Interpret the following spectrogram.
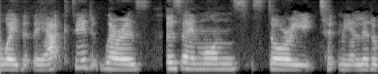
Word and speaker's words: Uzaemon: Sorry if I'm getting these names really wrong, because I probably am, but Uzaemon, I believe is how you say it, maybe.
